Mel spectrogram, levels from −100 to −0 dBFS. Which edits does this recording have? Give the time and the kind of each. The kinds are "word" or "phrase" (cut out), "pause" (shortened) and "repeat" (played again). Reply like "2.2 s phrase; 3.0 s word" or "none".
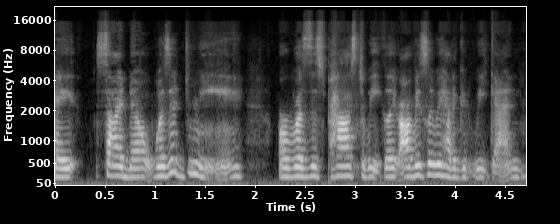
1.3 s word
